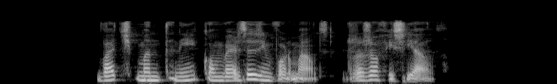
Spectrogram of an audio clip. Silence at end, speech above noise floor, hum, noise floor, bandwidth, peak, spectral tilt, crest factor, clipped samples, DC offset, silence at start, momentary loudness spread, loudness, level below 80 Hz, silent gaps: 1.25 s; over 71 dB; none; under -90 dBFS; 8.2 kHz; -2 dBFS; -4.5 dB/octave; 20 dB; under 0.1%; under 0.1%; 1 s; 7 LU; -20 LUFS; -60 dBFS; 3.38-3.42 s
